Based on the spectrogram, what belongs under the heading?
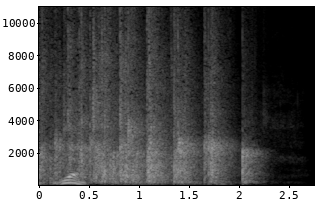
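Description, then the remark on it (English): A short burst of hand clapping applause over a Zoom call, fairly loud, with sharp claps landing in quick succession and a brief vocal cry near the start before it fades out. “You get the full applause.”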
